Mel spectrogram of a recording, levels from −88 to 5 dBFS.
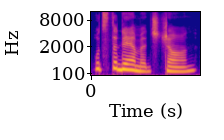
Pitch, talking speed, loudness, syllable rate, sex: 230 Hz, 165 wpm, -16 LUFS, 4.4 syllables/s, female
